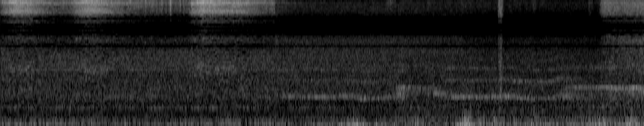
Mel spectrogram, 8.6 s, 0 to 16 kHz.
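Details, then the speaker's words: CAT 310 plunger car-wash pump running at only 800 psi after a valve and seal service: a thin, wavering, climbing squeal over the pump's low rumble. The drive belt is thought to be slipping; burning rubber was smelled earlier. "All right, I think the belt's slipping. That's what that problem is. Yeah, that's the I reckon that's the belt slipping."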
